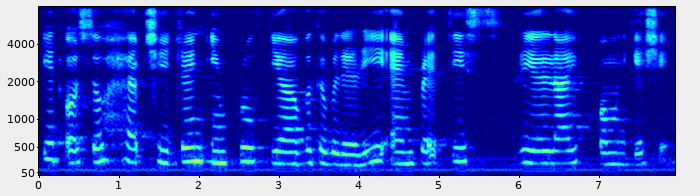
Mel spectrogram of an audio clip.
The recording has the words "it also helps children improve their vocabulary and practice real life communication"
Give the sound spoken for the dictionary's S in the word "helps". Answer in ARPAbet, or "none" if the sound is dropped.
none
